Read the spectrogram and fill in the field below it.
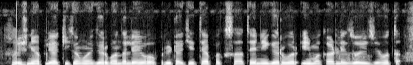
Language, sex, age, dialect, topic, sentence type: Marathi, male, 25-30, Northern Konkan, banking, statement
